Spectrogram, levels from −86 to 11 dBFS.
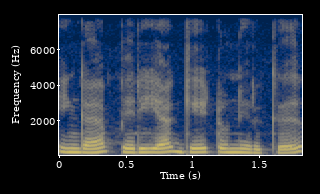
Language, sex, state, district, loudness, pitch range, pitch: Tamil, female, Tamil Nadu, Nilgiris, -12 LUFS, 200-215 Hz, 210 Hz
